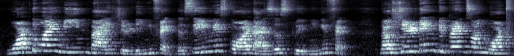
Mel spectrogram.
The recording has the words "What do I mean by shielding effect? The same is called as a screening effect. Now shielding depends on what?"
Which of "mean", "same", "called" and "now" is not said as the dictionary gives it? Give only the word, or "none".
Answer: none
